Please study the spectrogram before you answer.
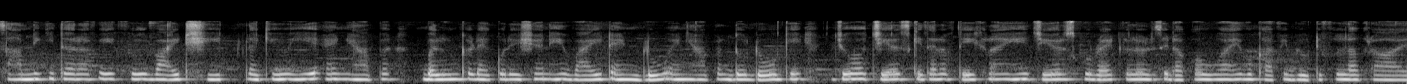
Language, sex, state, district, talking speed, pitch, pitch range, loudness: Hindi, female, Bihar, Jamui, 190 wpm, 230 Hz, 225-240 Hz, -15 LUFS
